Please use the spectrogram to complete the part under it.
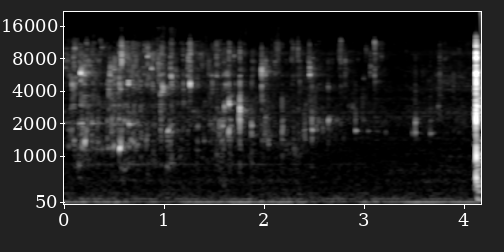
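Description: A drink pours from a can into a glass.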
